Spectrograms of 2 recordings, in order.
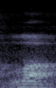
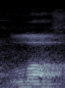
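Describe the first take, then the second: The two takes are said the same way.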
